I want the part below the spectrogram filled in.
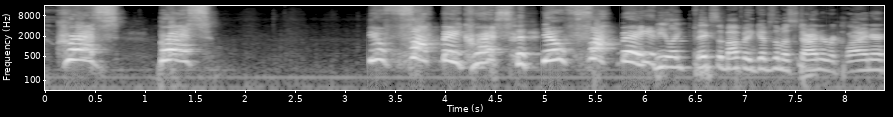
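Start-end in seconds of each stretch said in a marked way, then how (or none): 0.2-6.1 very high, slow, drawn-out enraged rant. Retelling a wrestling segment where Scott Steiner is pissed: imitating an angry Scott Steiner. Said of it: "Scott Steiner is pissed".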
